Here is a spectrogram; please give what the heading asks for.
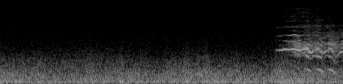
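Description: Low rumbling and thudding, perhaps hooves, fills the first few seconds before a Przewalski's horse gives a brief, high, quavering whinny at the very end.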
